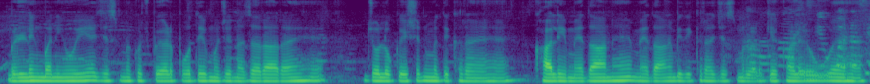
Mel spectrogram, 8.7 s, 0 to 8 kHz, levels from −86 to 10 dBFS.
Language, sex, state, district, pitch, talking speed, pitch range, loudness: Hindi, male, Madhya Pradesh, Bhopal, 125 Hz, 215 wpm, 120-130 Hz, -19 LUFS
